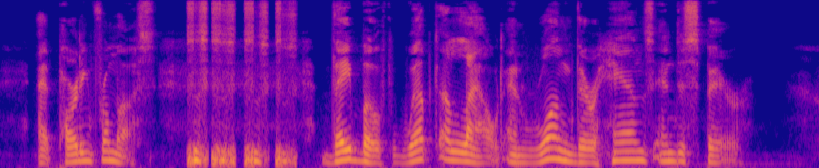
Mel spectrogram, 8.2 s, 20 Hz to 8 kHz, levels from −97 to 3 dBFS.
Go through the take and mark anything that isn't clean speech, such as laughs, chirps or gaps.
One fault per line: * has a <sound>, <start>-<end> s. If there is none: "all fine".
* has a laugh, 1.9-3.0 s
